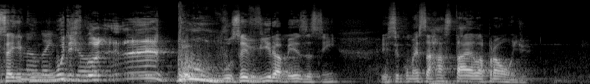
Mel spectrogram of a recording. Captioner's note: pow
